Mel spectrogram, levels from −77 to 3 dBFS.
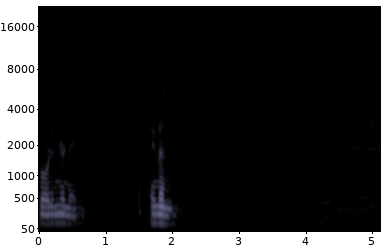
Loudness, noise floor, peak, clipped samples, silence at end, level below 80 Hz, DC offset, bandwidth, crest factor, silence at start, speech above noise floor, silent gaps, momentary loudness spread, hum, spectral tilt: -48 LUFS; -75 dBFS; -30 dBFS; under 0.1%; 0 s; under -90 dBFS; under 0.1%; 19 kHz; 24 dB; 0 s; 28 dB; none; 23 LU; none; -6 dB/octave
